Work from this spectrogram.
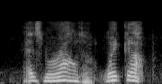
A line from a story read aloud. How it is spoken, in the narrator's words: She cried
